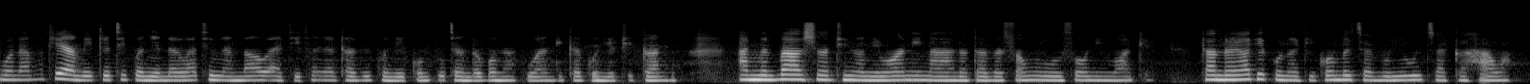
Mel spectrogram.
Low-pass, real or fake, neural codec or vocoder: 7.2 kHz; fake; codec, 16 kHz, 0.5 kbps, FunCodec, trained on Chinese and English, 25 frames a second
